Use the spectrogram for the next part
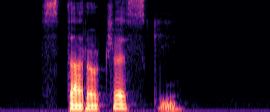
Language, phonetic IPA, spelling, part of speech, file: Polish, [ˌstarɔˈt͡ʃɛsʲci], staroczeski, adjective / noun, Pl-staroczeski.ogg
